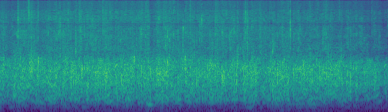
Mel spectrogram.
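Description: Steady applause from an audience fills the whole stretch, dense and even in level from start to finish, with no voices standing out.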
